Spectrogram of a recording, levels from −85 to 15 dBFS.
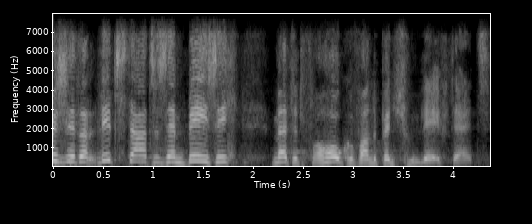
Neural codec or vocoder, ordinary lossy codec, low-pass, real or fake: none; Opus, 24 kbps; 7.2 kHz; real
